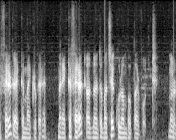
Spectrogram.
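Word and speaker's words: farad: বেশি সেটা হচ্ছে ফ্যারাড বাংলাতে উচ্চারণ হচ্ছে ফ্যারাড যদিও ফ্যারাড হচ্ছে একটা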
